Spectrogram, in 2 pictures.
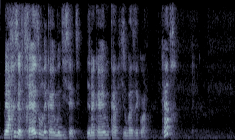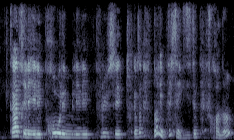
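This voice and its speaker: A woman's voice: lowish voice, expressive, brisk, warm tone. A young woman in casual chat to camera as a vlogger, playful and self-mocking, with slang. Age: young adult.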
